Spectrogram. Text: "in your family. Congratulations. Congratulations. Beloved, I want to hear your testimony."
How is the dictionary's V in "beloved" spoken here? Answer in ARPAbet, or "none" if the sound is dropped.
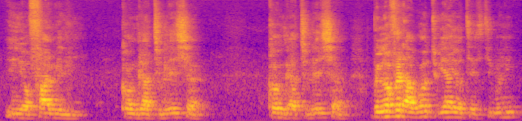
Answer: F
